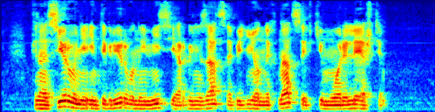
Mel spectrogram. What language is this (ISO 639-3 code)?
rus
